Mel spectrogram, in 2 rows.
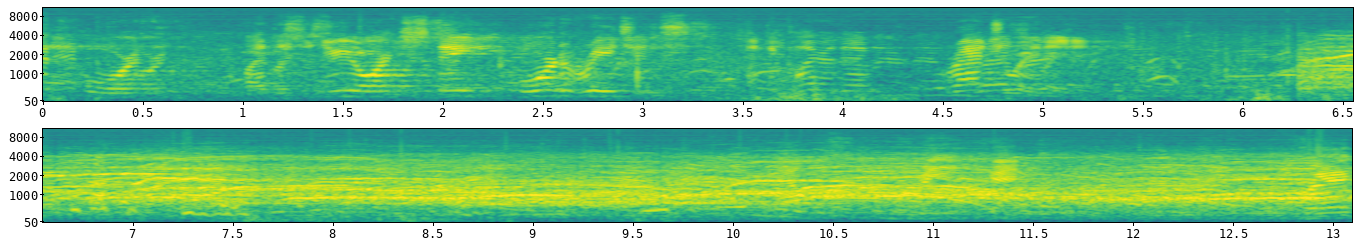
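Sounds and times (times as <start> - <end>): crowd cheering and screaming: 6.0 - 13.0.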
